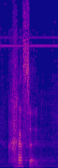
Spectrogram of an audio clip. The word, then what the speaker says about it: chesed: and it's chesed. Pronounce that with extra phlegm at the back of your throat. Chesed.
